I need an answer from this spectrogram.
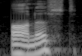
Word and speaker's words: honest: consonant you could say is silent in such words as our h-o-u-r like what hour is it we spell h o u r honor he's on the honor roll h-o-n-o-r honest h-o-n-e-s-t the H is silent there ghost g-h-o-s-t ghastly g-h-a-s-t-l-y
